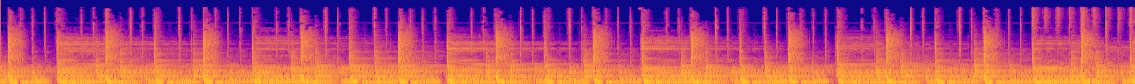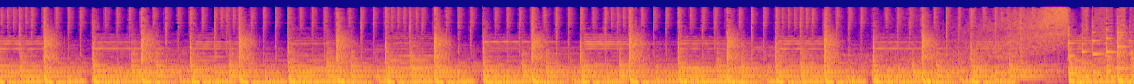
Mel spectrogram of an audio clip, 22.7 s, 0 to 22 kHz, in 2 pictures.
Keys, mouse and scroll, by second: 1.0 click, 2.0 ctrl+d, 5.6 click, 7.8 click, 7.9 click, 14.0 click, 15.4 click, 19.1-19.9 drag, 21.7 u, 22.2 u.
